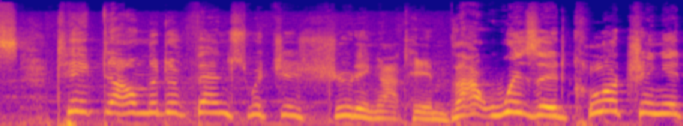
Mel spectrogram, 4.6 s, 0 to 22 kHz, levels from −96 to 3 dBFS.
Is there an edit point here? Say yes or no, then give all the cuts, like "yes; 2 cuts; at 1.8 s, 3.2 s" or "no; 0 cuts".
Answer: yes; 1 cut; at 3.0 s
